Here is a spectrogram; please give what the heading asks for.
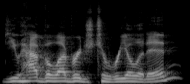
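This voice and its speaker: A man hosting an improvised comedy interview, deadpan, hesitant and politely puzzled. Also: on the high side, fast. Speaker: comedy podcast host and interviewer.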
